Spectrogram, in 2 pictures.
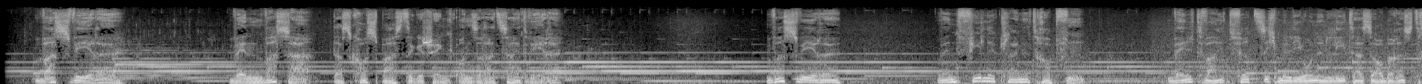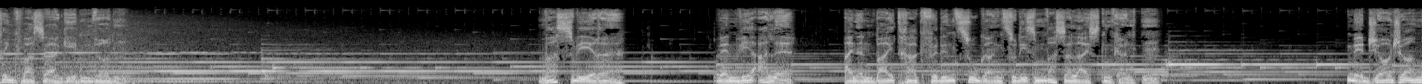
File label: TV Spot; Giorgio Armani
